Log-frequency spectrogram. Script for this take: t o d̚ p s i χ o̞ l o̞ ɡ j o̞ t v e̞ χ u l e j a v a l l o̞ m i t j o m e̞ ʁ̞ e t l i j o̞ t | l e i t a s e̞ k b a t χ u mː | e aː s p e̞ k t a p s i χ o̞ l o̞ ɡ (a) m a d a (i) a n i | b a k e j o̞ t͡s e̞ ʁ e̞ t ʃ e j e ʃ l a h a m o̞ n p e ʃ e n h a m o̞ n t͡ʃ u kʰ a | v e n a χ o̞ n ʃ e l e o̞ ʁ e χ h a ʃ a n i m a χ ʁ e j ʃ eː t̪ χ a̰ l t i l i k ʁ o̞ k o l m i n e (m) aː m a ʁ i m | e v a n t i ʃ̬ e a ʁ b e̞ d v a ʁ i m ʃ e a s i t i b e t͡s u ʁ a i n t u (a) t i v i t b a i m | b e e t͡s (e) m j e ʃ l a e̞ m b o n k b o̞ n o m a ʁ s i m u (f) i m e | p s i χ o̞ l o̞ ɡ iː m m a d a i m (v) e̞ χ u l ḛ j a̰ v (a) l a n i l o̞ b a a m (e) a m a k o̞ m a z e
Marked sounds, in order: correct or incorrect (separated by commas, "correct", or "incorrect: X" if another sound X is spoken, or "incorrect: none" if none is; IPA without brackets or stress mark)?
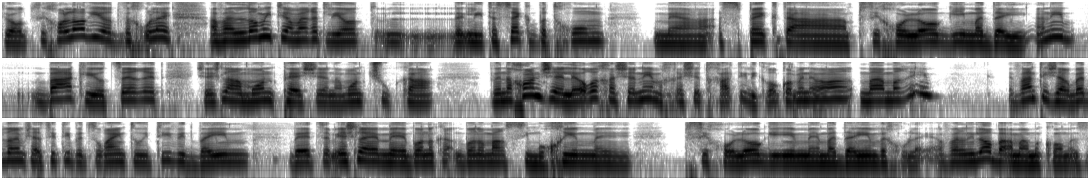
incorrect: i, correct, correct, incorrect: i, correct, incorrect: χ, correct, correct, correct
